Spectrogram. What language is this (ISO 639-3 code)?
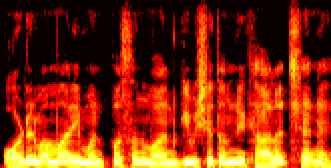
guj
